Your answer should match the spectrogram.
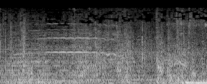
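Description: A horse whinnying over galloping hoofbeats, with background score music. Near the end a deep low rumble sets in as the horse goes down.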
